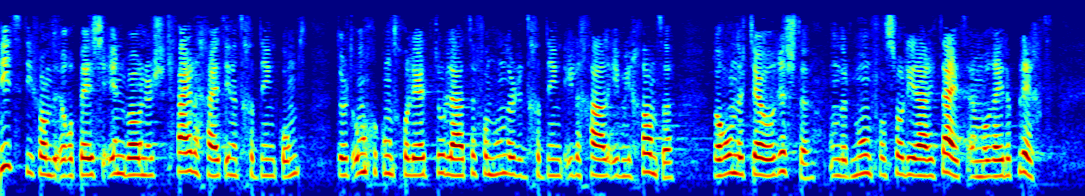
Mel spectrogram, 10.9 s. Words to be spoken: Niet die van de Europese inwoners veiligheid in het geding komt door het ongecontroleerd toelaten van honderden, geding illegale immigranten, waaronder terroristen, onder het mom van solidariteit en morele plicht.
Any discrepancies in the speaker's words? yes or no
no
